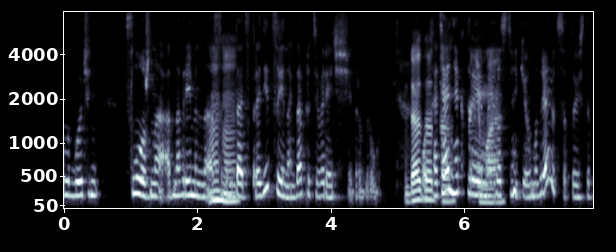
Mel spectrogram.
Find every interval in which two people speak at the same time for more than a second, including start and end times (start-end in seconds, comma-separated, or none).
5.3-6.6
